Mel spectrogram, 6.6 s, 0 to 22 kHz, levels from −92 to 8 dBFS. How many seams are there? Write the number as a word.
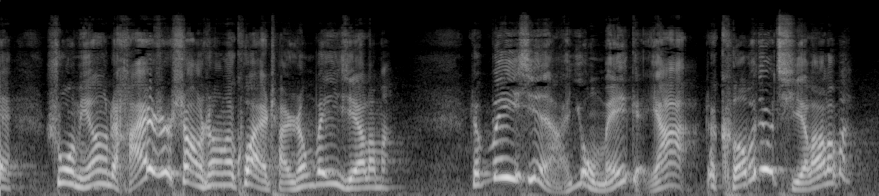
two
